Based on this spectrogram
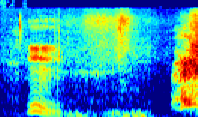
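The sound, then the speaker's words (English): A single sneeze: a brief voiced intake of breath, a short pause, then a sharp, noisy burst at the end. “Bless you.”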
